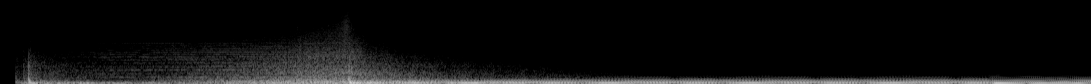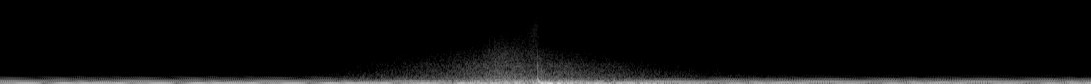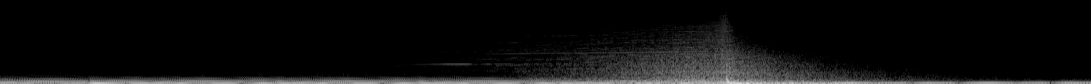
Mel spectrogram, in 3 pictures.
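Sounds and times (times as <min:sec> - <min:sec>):
bass: 0:00.0 - 0:32.7
drums: 0:00.2 - 0:05.8, 0:14.5 - 0:18.5, 0:27.0 - 0:31.6.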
